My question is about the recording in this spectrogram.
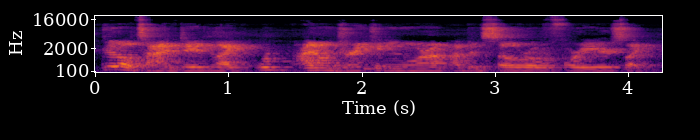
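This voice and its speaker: A man's voice: mid-range voice, fairly even intonation, a little fast, fairly bright tone. A man of forty telling a long story in a casual chat, laughing often and swearing freely. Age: 40s. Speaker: podcast co-host. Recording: echoey room, mic at a distance.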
